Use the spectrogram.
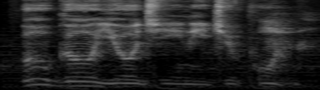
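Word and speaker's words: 午後四時二十分: is said as Japanese Romaji pronunciation. 神丑四晚十分. Gogo yoji nijupun.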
